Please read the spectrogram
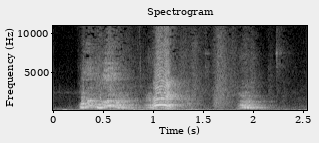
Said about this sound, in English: if you can guess the, the breeds of both of those dogs by their barks,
